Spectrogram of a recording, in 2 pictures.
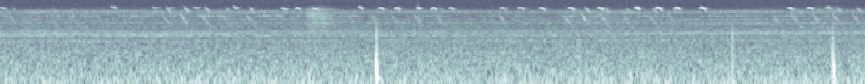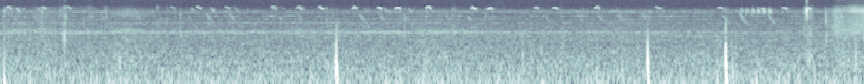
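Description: Near silence outdoors, with faint, rapid high-pitched chirping of small birds throughout, a few sharp faint clicks, and a soft rustle near the end.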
